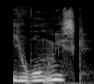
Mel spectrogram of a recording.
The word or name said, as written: ironisk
